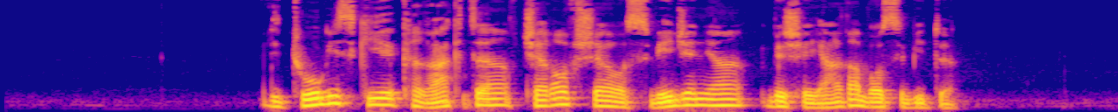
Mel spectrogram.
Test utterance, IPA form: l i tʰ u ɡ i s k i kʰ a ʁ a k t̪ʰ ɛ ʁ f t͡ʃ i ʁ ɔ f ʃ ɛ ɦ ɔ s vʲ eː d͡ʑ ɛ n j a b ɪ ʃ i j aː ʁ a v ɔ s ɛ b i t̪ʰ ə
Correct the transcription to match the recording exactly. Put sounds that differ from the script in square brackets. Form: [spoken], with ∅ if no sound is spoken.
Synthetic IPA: l i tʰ u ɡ i s k i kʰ a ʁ a k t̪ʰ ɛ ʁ f t͡ʃ [ɛ] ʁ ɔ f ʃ ɛ ɦ ɔ s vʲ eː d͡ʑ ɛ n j a b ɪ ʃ [ɛ] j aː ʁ a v ɔ s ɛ b i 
